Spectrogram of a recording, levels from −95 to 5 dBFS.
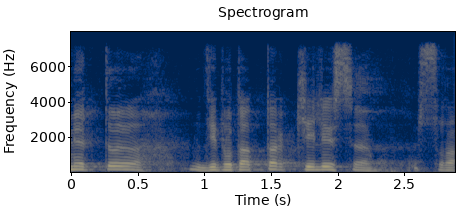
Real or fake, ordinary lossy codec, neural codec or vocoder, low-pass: fake; none; codec, 16 kHz, 1 kbps, FunCodec, trained on Chinese and English, 50 frames a second; 7.2 kHz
